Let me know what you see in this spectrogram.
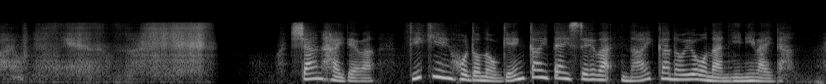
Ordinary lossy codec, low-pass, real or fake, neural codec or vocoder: none; 7.2 kHz; fake; codec, 16 kHz, 0.3 kbps, FocalCodec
